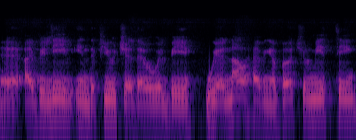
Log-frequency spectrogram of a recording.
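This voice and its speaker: With a Swedish accent, a man speaks at a fairly quick pace. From Sweden. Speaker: candidate for federation vice president. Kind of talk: election candidate statement. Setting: video call. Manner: hesitant, many fillers.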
